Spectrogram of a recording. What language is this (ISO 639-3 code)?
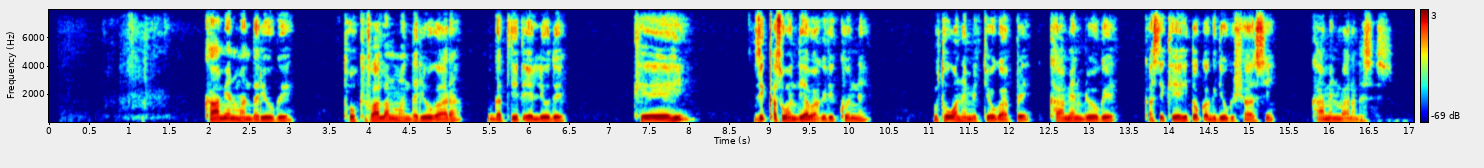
wal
